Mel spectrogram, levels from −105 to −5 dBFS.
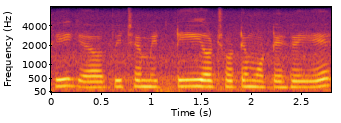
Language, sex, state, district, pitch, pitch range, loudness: Hindi, female, Haryana, Jhajjar, 215 Hz, 205-225 Hz, -15 LUFS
